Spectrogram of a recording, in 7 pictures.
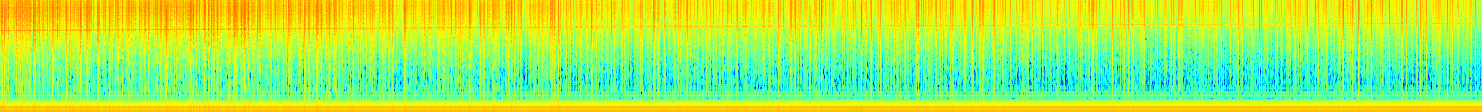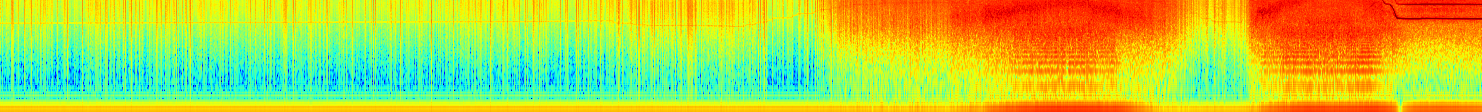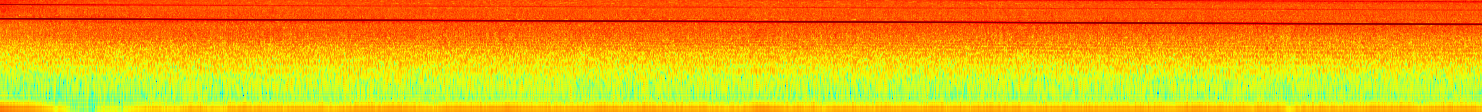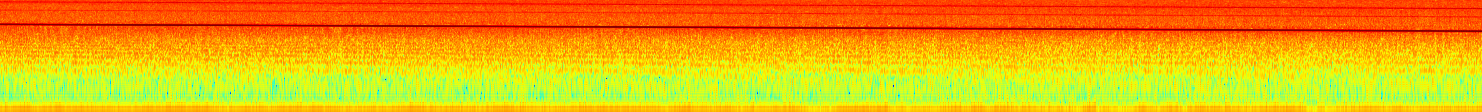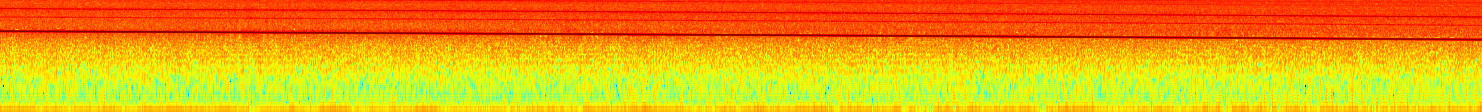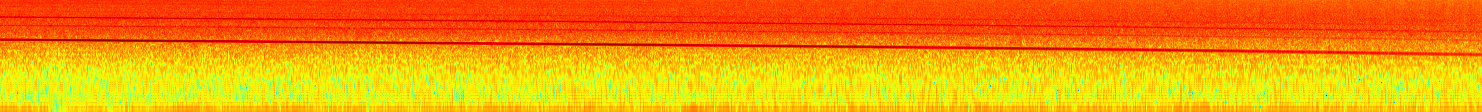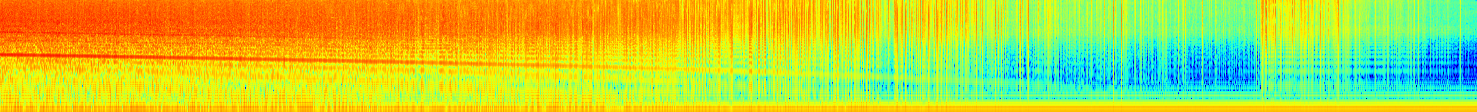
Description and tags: A cheesy AM/FM/TV/CB/WEATHERBAND radio plugged into the dreadful microphone jack on the laptop out on the patio.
